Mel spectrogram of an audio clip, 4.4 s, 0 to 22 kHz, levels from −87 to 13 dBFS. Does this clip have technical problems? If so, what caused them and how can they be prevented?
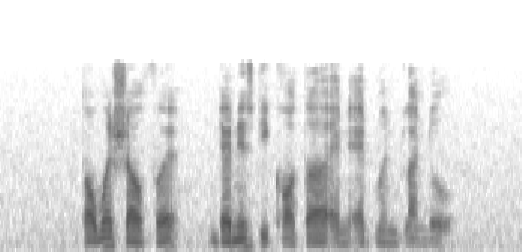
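Yes. Noise suppressor artifacts run through the whole clip. The suppressor pulls down the background by about 18 dB wherever it judges only noise is present. It decides frame by frame and band by band, so the remaining room noise, about 19 dB below the speech, does not sit still. It dips in the gaps and comes back under the talking. A gentler suppression setting, or a quieter room so less suppression is needed, prevents this.

There is also speech cut by the noise suppressor, from 3.32 to 3.59 s. Here the suppressor mistook part of the speech for noise and turned it down with the background, by as much as about 15 dB. Only a short stretch within that window is affected, about 150 ms in total. Those sounds come out swallowed and faint rather than missing outright. Lowering the suppression strength, or speaking closer to the microphone so speech stands clearly above the noise, prevents this. 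The call microphone processing is working normally, with nothing above 8 kHz.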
